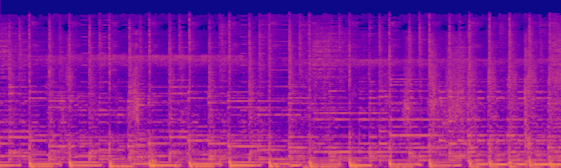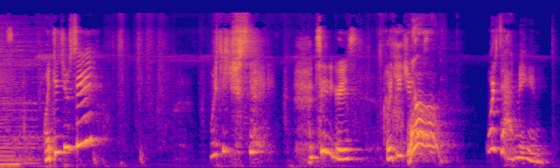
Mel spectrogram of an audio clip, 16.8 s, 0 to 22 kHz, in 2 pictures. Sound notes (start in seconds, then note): 14.4 short howl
